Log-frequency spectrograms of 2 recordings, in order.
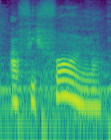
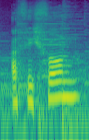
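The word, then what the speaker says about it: עפיפון: Here is an example, the word afifon, which means kite, and it is spelled with ayin, P, Yod, P, Vav, Nun sofit, afifon.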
